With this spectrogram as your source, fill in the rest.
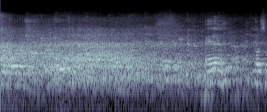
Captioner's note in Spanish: laughing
